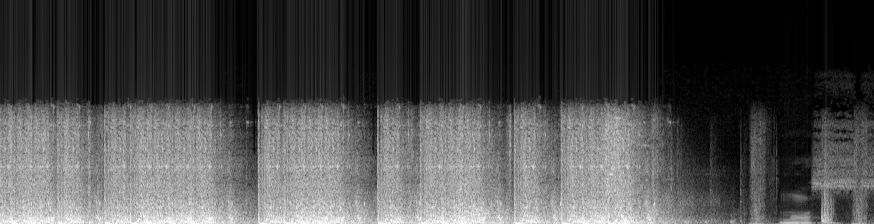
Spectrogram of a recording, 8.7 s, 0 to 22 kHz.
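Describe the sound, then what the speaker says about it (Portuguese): Rapid, dense AK-47 rifle fire crackles continuously for several seconds, loud and close, then breaks off into scattered quieter noises. "Se preocupe não, Zé, que não tá ruim no tiro não"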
